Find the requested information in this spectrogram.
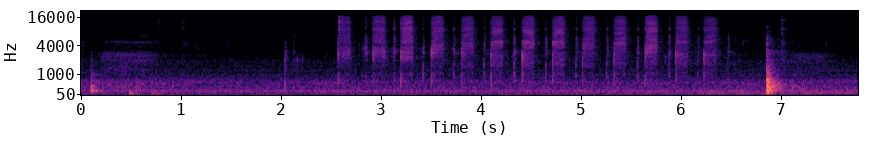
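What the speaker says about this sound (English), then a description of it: "Now I'm going to spray it with setting spray and we will be finished." Makeup setting spray misted onto a face in a quiet room, a quick series of short pumped hisses in a steady rhythm, close and clear, followed by a single louder tap.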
